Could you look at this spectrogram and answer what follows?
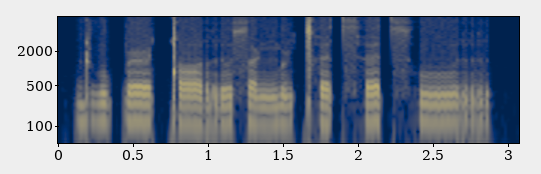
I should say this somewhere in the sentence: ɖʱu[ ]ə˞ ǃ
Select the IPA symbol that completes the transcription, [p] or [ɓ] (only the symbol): p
